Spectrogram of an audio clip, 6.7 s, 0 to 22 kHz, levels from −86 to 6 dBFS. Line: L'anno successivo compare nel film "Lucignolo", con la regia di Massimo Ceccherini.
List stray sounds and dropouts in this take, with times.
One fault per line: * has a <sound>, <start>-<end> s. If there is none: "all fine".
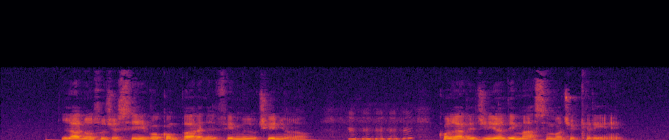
* has a laugh, 3.5-4.2 s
